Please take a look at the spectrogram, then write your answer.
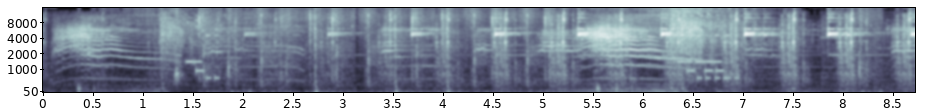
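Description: cat meowing

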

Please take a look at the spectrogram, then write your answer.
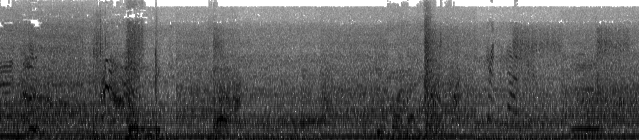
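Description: car engine revving

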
